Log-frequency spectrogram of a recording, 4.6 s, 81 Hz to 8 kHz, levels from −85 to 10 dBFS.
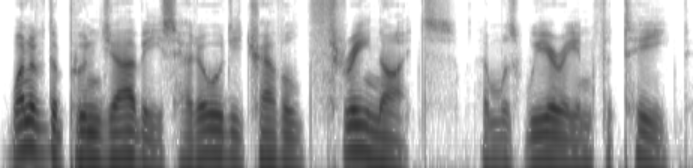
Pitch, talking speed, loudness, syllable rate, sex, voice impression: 100 Hz, 180 wpm, -19 LUFS, 5.6 syllables/s, male, masculine, adult-like, thick, tensed, slightly powerful, slightly hard, slightly raspy, cool, calm, mature, wild, lively, strict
